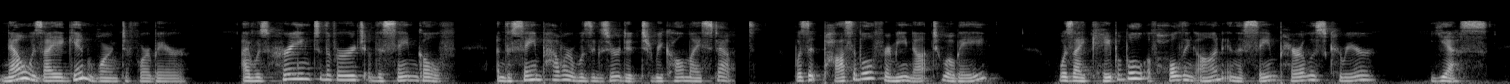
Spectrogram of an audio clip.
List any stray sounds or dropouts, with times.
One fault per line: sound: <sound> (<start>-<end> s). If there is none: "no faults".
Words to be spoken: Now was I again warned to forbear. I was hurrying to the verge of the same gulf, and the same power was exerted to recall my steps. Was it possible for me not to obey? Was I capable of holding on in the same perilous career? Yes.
sound: dropout (7.4-7.5 s)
